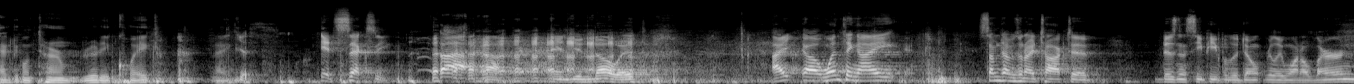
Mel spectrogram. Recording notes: Another panel discussion from DevConnections.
